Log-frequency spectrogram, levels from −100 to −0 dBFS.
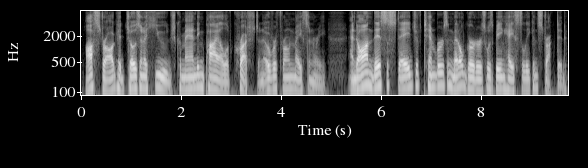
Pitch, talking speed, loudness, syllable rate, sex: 105 Hz, 160 wpm, -21 LUFS, 4.7 syllables/s, male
